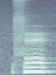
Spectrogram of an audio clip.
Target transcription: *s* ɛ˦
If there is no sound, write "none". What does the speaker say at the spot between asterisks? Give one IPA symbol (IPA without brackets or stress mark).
s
